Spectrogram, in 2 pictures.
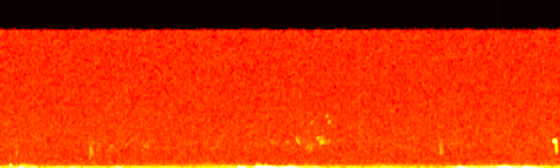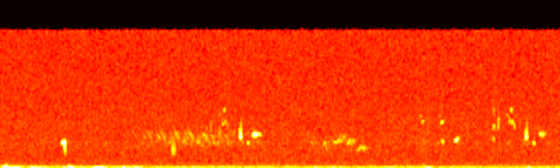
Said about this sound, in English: Recording him underneath that wild bird now, and he's just getting some soft song here.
